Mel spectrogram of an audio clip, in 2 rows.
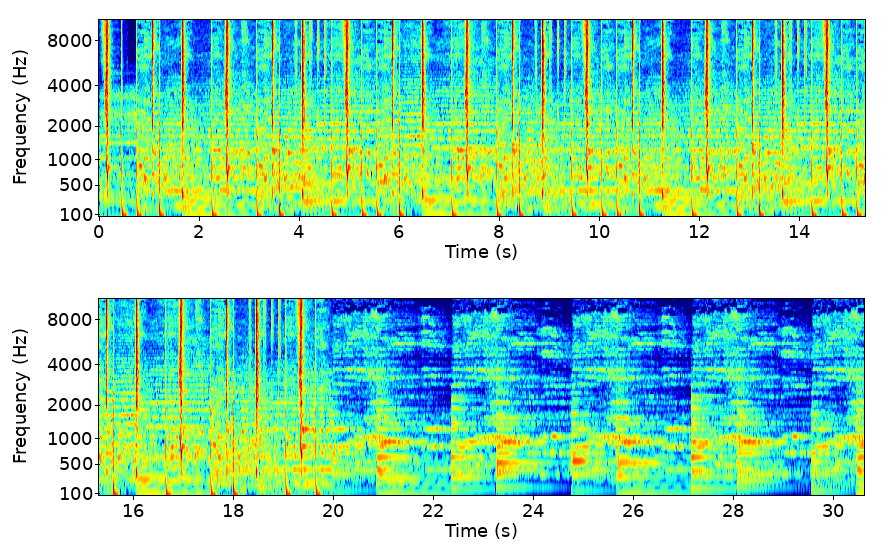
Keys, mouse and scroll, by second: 0.0-0.8 typing, 2.0 typing, 2.4 double click, 3.1-4.2 typing, 3.8 double click, 5.3-6.1 typing.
